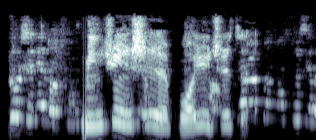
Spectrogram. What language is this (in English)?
Chinese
